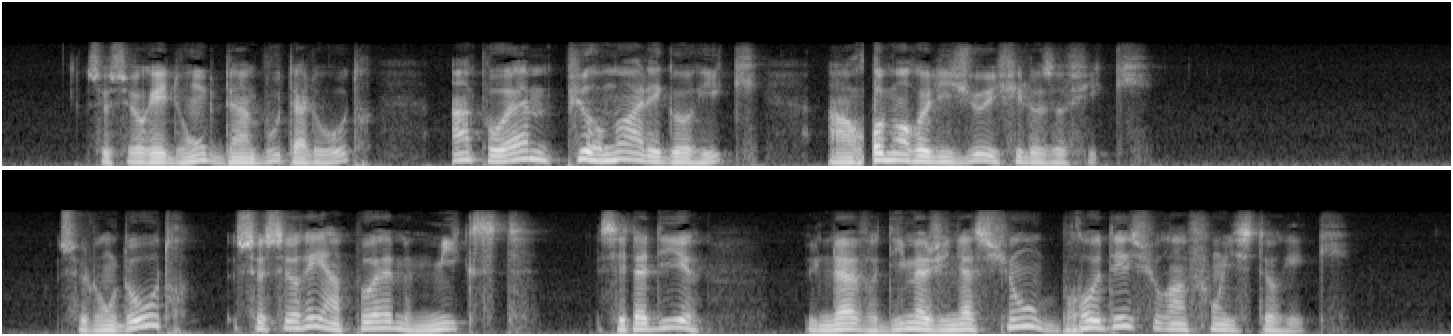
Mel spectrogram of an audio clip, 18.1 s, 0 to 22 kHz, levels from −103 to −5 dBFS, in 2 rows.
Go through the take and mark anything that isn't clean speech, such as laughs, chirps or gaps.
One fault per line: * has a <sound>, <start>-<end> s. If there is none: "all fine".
* has a dropout, 5.4-5.5 s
